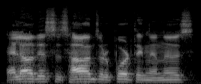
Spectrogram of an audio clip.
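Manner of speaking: put-on low, stiff German newsreader accent; deadpan German accent parody; mock German accent. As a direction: play a humorless German anchor reading news. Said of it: "I'm half German. Sometimes I can make fun of the Germans".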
